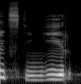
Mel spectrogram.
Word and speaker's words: extinguir: i y la u pero en la palabra extinguir solamente se menciona o se pronuncia la i la u no tiene sonido porque repito porque la palabra extinguir la u no se pronuncia solamente es parte de un dígrafo por lo tanto este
